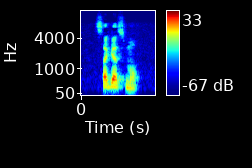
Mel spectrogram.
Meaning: wisely
- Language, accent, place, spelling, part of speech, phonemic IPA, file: French, France, Lyon, sagacement, adverb, /sa.ɡas.mɑ̃/, LL-Q150 (fra)-sagacement.wav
